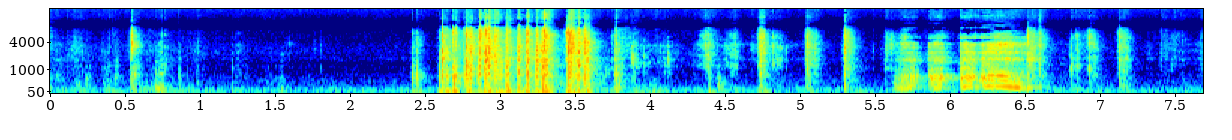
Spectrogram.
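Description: Tarot cards are shuffled in quick riffling bursts and crisp taps, close by, with a short pause before another round of shuffling.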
